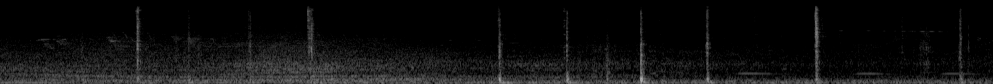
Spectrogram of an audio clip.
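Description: A digging tool chopping into the soil and roots, about eight sharp, irregular strikes, the loudest a little past the middle.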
